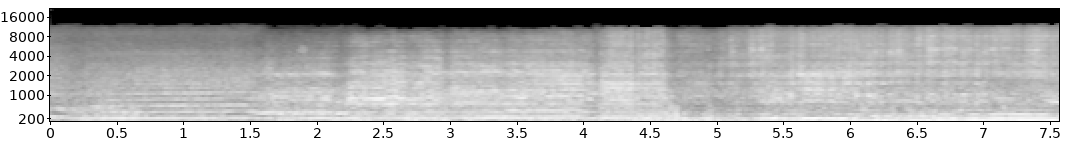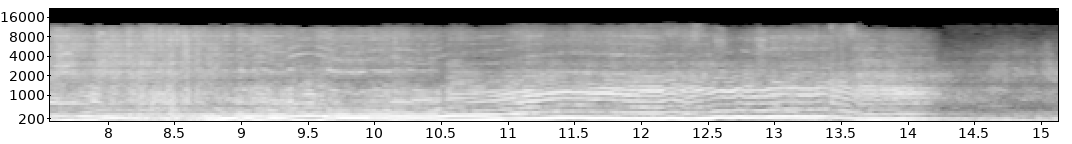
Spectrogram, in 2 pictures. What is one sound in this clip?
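A rally car engine roars and revs up and down as the car speeds past.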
